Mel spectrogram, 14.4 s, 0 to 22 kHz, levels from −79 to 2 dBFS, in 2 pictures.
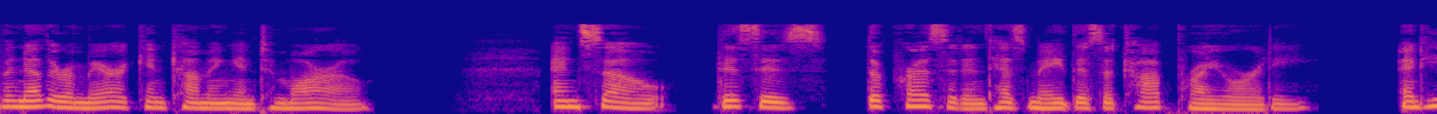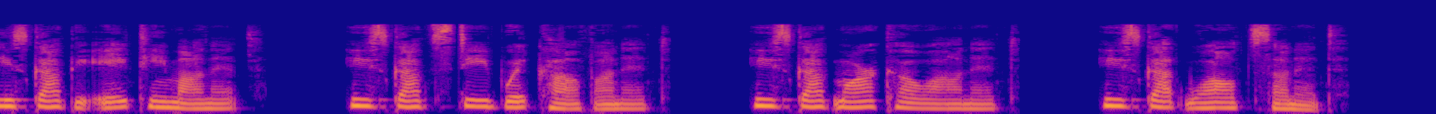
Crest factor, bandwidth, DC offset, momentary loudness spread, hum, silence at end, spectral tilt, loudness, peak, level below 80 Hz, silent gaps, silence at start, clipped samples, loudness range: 16 dB; 10.5 kHz; under 0.1%; 8 LU; none; 0.5 s; -5 dB/octave; -24 LUFS; -8 dBFS; -60 dBFS; 1.89-2.25 s, 6.61-6.98 s, 8.55-8.90 s, 10.56-10.92 s, 12.31-12.67 s; 0 s; under 0.1%; 2 LU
